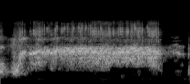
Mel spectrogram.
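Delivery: a shrill, breathy screeching dragon cry. Pretend. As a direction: screech like a wyvern taking flight. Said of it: "that is a great dragon sound".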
